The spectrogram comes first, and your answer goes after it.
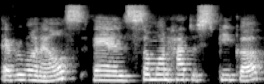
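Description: A woman with a Bulgarian accent, fairly high-pitched, at a moderate pace. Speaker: business coach. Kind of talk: interview.

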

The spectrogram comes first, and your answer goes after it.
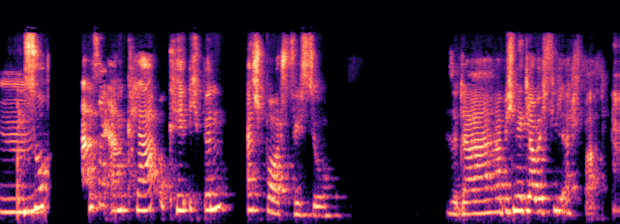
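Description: Her pitch high and her intonation lively, a woman talks at a moderate pace with long, frequent pauses. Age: 20s. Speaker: sports physiotherapist. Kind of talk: interview.

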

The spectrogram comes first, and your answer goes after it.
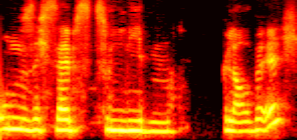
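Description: A woman speaks in a fairly high voice with a dark, mellow tone. Her delivery is somewhat breathy, and her intonation stays fairly even. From Germany, Bonn. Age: 20s. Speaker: student and school education volunteer. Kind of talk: interview.

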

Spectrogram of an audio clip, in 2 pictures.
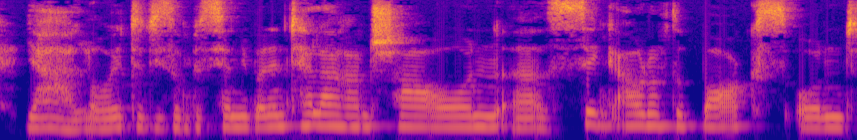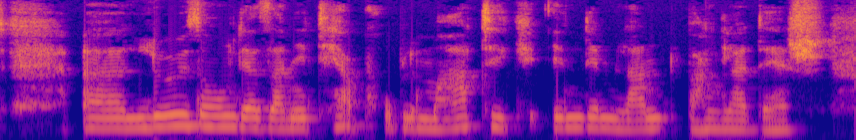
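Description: Over noticeable background noise, the speaker talks at a moderate pace with monotone, flat intonation. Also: woman. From Saxony-Anhalt, Germany (rural village). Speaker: industrial designer and social entrepreneur. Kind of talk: interview.

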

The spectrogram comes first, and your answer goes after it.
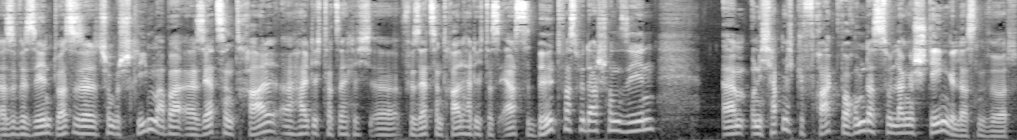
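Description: A man's medium-pitched voice with lively intonation at a fairly quick pace, on a very clean recording with a silent background. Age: 20s. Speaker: film podcast co-host. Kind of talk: film analysis discussion. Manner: hesitant, many fillers.

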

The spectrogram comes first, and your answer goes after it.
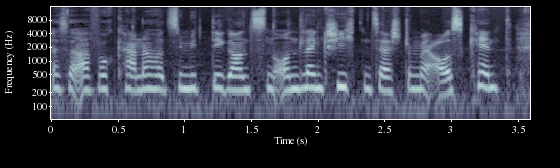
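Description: The woman has a high pitch and a monotone, flat intonation. She talks at a fairly quick pace. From Upper Austria, Windischgarsten. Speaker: university student. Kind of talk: street interview. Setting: outdoors in a park.

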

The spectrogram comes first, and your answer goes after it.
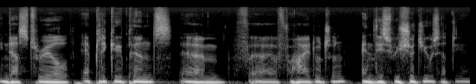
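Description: A man of medium pitch speaks with a German accent in a somewhat breathy voice. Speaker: materials engineer. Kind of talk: interview.

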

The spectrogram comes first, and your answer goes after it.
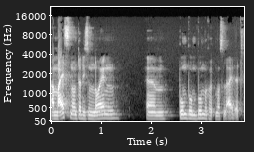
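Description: This man's medium-pitched voice has a dark, mellow tone and a monotone, flat intonation. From Germany, half Brazilian. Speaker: sports journalist. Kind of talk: casual chat. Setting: remote recording.

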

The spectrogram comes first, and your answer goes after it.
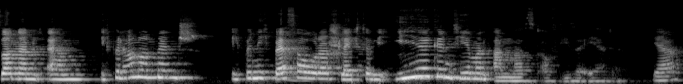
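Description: A woman's high voice with very wide pitch swings, big shifts in loudness and a moderate pace. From Baden, southwestern Germany. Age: 50s. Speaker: executive coach. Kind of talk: interview.

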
